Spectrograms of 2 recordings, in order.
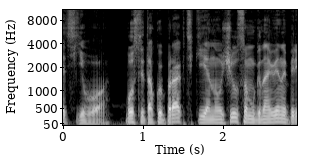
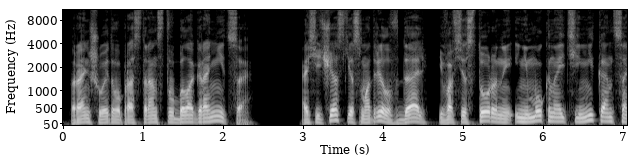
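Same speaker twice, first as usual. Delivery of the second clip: usual speaking voice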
